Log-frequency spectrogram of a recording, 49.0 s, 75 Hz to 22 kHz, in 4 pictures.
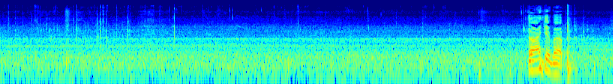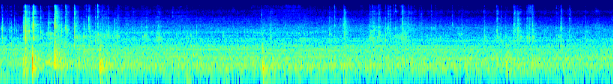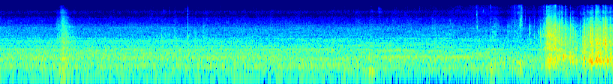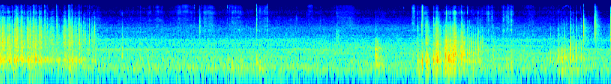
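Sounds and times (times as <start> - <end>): steady room hum: 0.0 - 49.0
cat treats rattling in jar: 35.3 - 38.8.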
